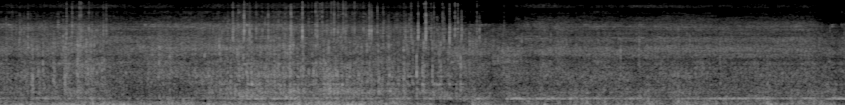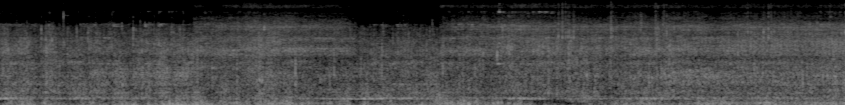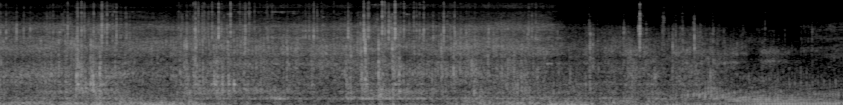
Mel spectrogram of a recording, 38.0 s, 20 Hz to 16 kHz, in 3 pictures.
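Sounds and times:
bike rattling and clicking: 0.0s - 37.9s
tyres rumbling over dirt: 0.0s - 37.9s
wind buffeting microphone: 0.0s - 37.9s
steady hum: 28.9s - 37.9s.

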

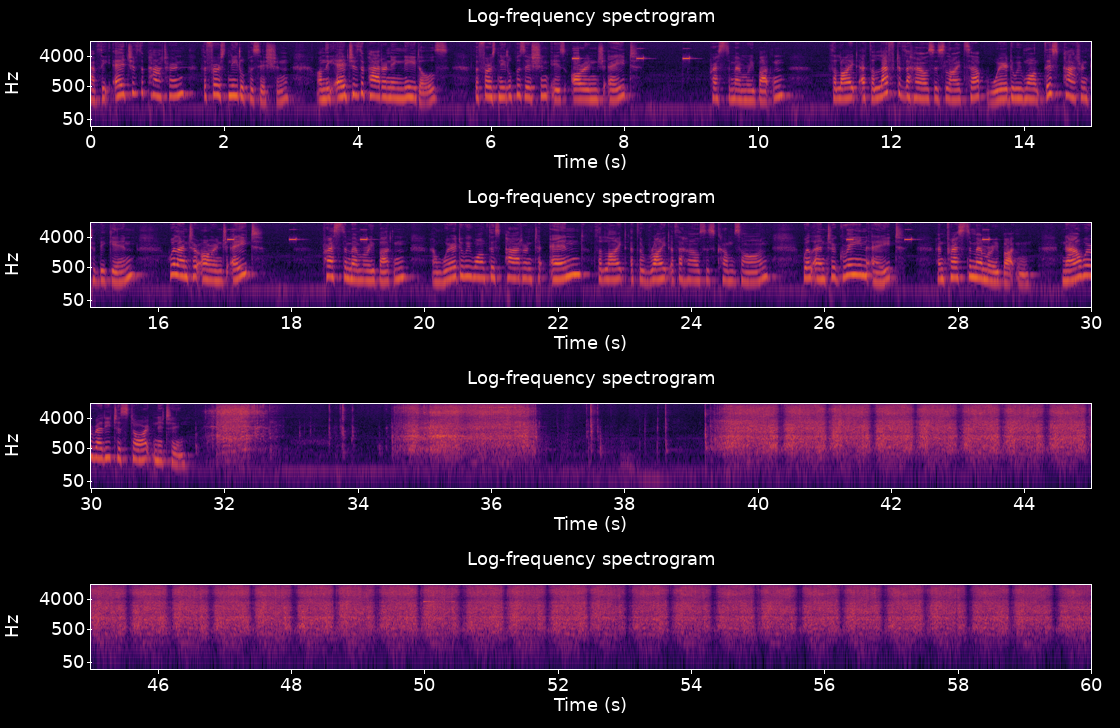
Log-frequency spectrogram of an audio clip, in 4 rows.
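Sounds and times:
knitting machine carriage passing: 34.5s - 36.8s, 39.2s - 60.0s.

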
